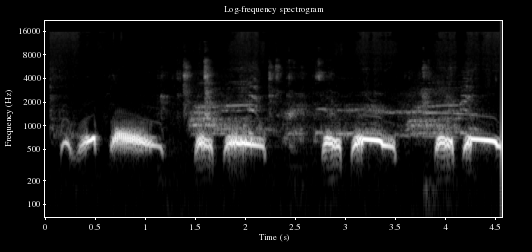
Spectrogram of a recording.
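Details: Spotted dove from Dong Nai, Vietnam, with a "thổ" style voice in the "thúc gù" manner, used to lure other doves: repeated two-part coos, a short note then a long falling coo, with fainter overlapping coos behind.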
